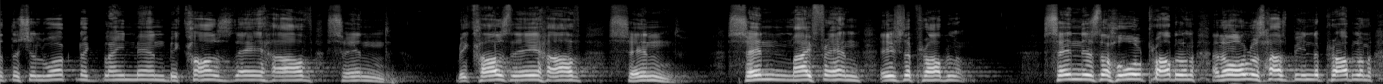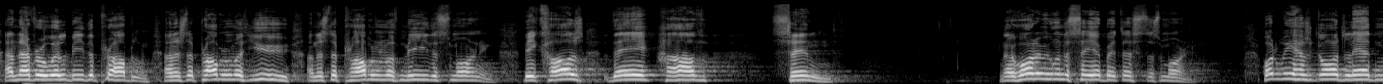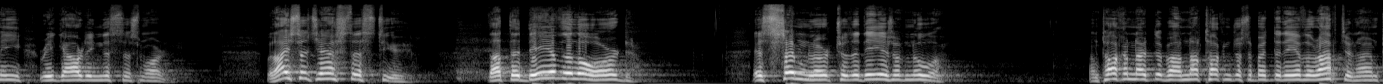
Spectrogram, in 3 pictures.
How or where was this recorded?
large echoing room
